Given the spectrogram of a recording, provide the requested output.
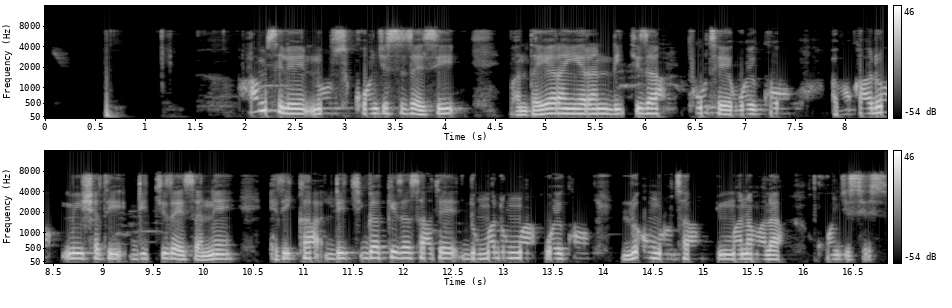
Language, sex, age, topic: Gamo, male, 18-24, agriculture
